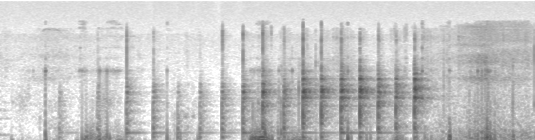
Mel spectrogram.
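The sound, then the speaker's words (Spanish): Rapid series of sharp knocks, like knuckles tapping on glass, repeating in an uneven rhythm for several seconds with no voices. “Se, se despiertan y escuchan un En el vidrio. Eh, ellos se despiertan y no hay nada.”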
